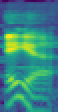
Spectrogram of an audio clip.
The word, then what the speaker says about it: Ea: When the vibration of vocal folds was still required to convey our thoughts and intention, Aya, I believe, was the pronunciation used when referring to our people.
